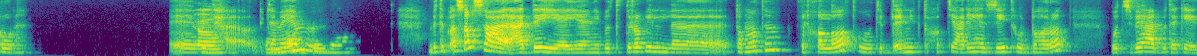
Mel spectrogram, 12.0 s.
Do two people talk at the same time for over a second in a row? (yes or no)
yes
